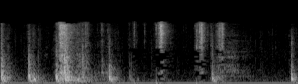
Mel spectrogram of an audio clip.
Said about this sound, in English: Follow me. Lock the door behind you.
